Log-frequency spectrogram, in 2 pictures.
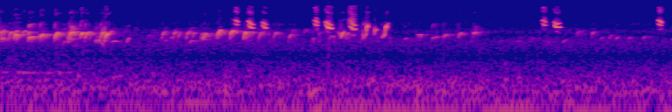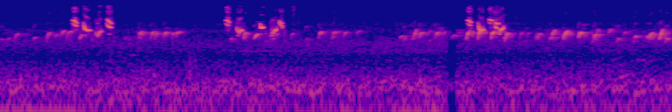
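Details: Collective twitter of European goldfinches, used to stir males into song and mating readiness: repeated clusters of bright, tinkling trills every second or two, separated by quieter chirping.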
